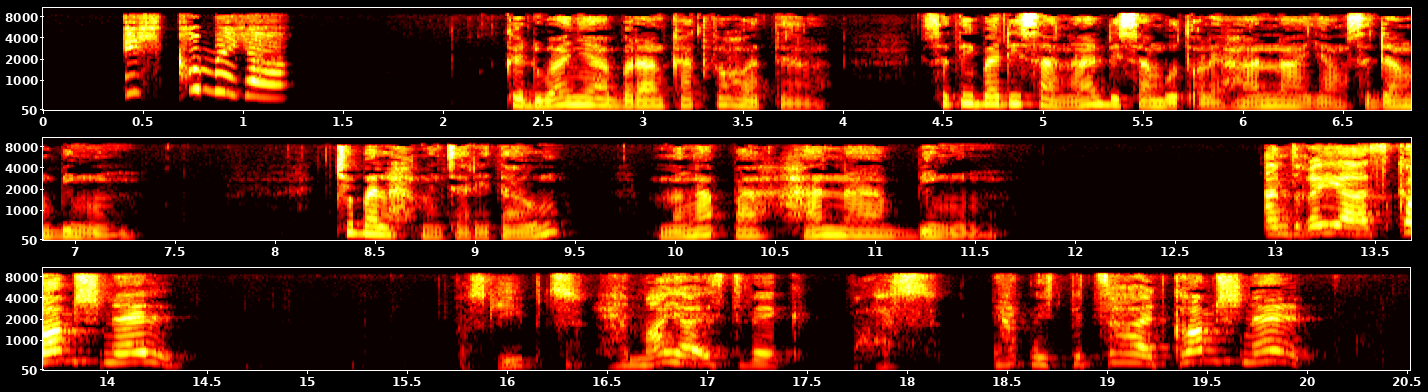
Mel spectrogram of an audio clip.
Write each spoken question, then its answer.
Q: Cobalah mencari tahu mengapa Hana bingung.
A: Hana bingung karena Tuan Mayer sudah pergi.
